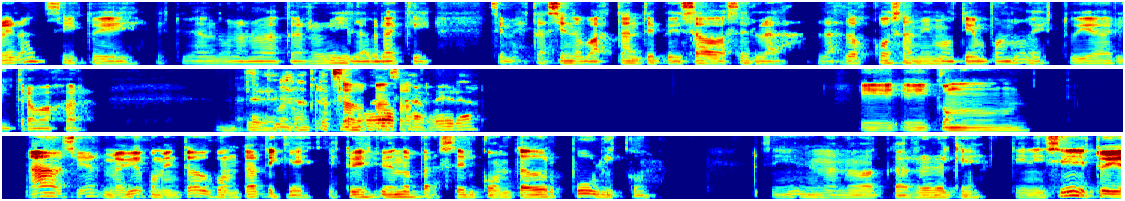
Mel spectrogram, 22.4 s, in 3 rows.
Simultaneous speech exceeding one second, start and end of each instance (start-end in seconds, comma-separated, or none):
9.0-10.2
